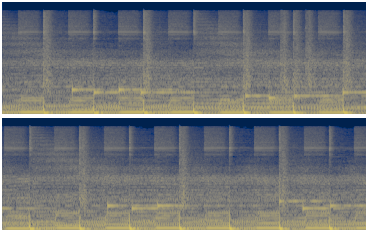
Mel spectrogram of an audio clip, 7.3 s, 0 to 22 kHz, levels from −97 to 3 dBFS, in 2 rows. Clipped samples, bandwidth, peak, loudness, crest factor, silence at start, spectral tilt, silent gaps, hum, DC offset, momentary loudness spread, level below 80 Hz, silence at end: under 0.1%; 16.5 kHz; -6 dBFS; -23 LUFS; 14 dB; 0 s; -5.5 dB/octave; none; none; under 0.1%; 2 LU; -26 dBFS; 0 s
